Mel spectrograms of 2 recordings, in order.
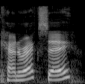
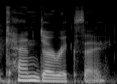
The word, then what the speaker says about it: Khandharixay: Production assistant Khandharixay. G'day. Did I say it right? It's actually Khandharixay. Khandharixay.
